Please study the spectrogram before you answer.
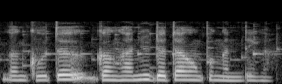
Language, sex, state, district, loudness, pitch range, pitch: Wancho, female, Arunachal Pradesh, Longding, -16 LUFS, 195-210 Hz, 200 Hz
